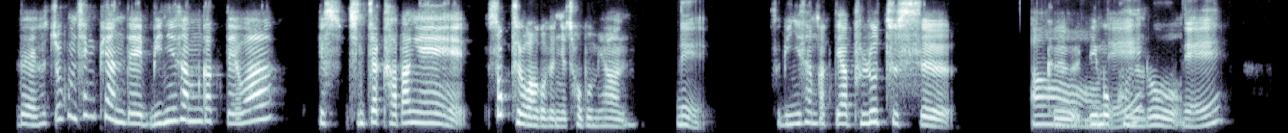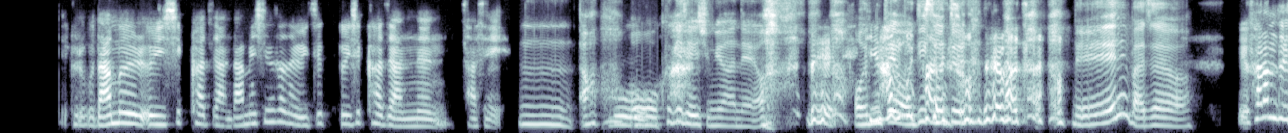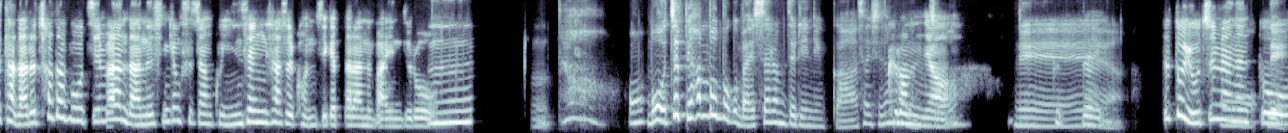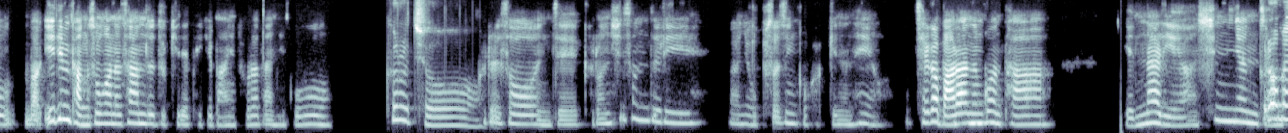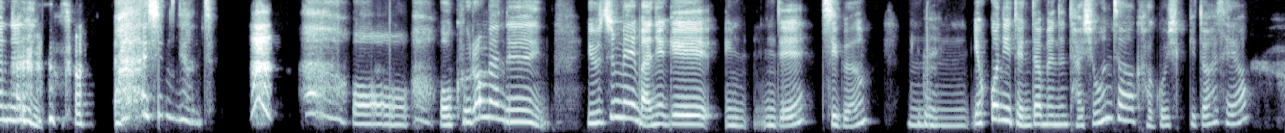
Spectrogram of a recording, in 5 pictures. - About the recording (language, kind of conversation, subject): Korean, podcast, 혼자 여행을 시작하게 된 계기는 무엇인가요?
- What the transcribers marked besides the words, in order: tapping; other background noise; laugh; laughing while speaking: "네. 길 한복판에서. 네 맞아요"; laugh; gasp; laughing while speaking: "팔 년 전"; laughing while speaking: "아 십 년 전"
